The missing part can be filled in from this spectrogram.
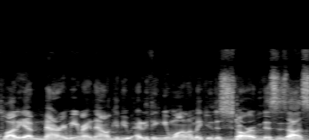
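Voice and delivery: ordinary talk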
